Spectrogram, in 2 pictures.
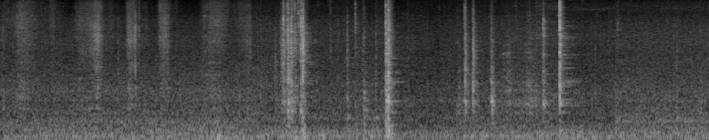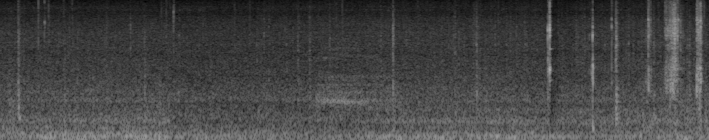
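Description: Steady rain falling on and around a vehicle's overhang, with scattered sharp clinks and knocks of cooking gear being handled, clustered about three to five seconds in and again near the end.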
